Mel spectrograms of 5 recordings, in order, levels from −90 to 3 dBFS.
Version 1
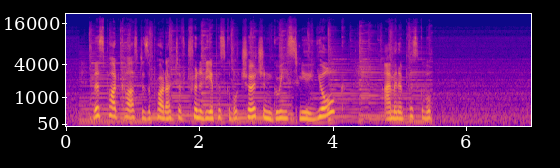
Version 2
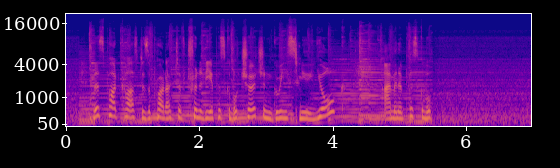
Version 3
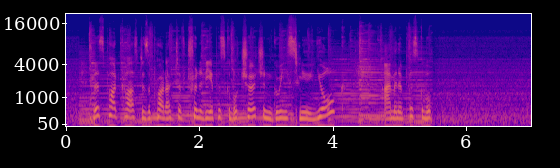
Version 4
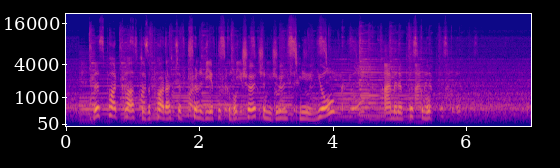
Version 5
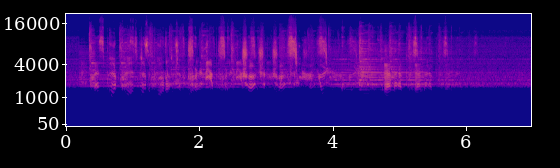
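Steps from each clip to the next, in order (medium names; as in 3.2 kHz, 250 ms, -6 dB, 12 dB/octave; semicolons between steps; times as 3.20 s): compression 6:1, threshold -24 dBFS, peak gain reduction 14.5 dB; trim -5 dB
partial rectifier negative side -3 dB
resonant high-pass 560 Hz, resonance Q 4.5; thinning echo 453 ms, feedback 24%, high-pass 880 Hz, level -6.5 dB
rippled Chebyshev high-pass 1.8 kHz, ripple 6 dB; trim +3.5 dB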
